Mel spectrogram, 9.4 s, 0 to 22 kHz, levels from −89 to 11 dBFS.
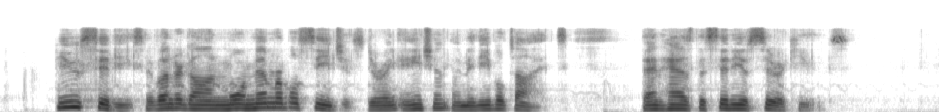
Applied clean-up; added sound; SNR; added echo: neural mask model DeepFilterNet 3.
